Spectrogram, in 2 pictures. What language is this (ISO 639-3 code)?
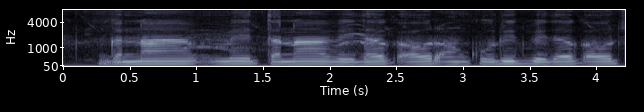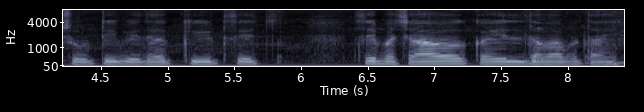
bho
